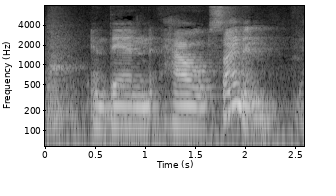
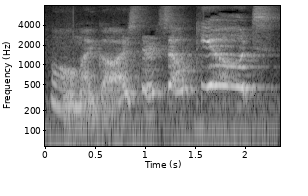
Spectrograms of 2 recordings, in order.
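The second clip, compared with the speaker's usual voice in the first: cooing; slower than usual. Real, not acted. Fan cooing at baby shots, very high and slow.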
